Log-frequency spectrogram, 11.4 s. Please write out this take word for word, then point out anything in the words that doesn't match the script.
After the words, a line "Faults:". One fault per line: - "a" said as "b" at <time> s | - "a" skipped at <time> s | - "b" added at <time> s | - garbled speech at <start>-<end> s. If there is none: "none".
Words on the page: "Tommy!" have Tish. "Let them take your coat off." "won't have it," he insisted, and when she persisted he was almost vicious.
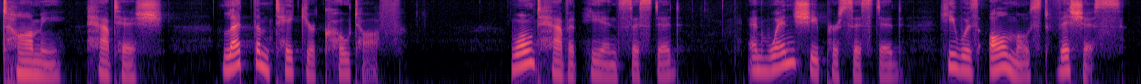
"Tommy!" have Tish. "Let them take your coat off." "won't have it," he insisted, and when she persisted he was almost vicious.
Faults:
none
